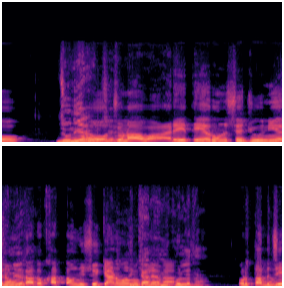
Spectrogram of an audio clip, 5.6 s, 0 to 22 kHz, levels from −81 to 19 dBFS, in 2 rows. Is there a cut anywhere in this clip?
no; 0 cuts

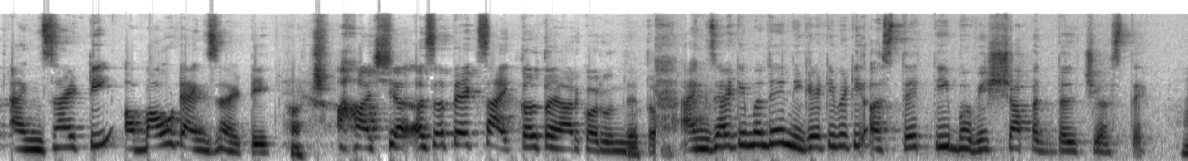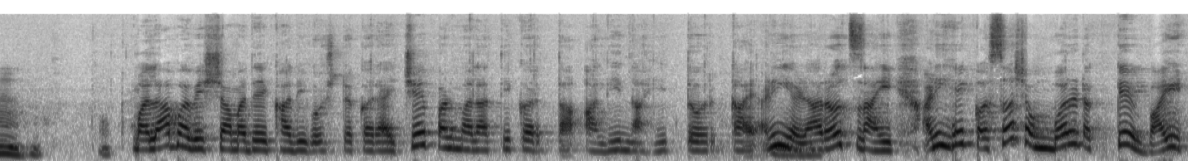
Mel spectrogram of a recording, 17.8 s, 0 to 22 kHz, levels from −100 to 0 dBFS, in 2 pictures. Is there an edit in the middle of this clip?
yes; 1 cut; at 4.9 s

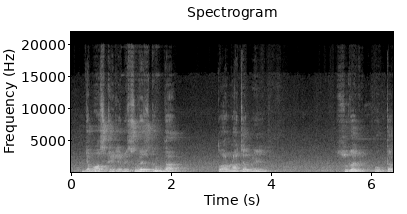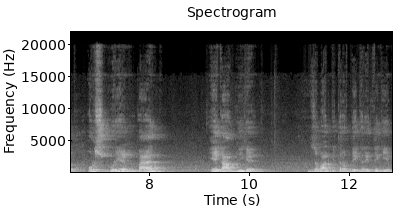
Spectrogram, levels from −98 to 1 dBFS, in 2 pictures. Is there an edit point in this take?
yes; 1 cut; at 6.6 s

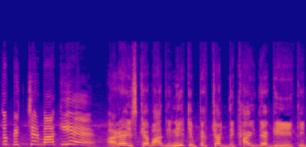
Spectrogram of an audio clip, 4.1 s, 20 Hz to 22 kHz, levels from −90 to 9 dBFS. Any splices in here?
no; 0 cuts

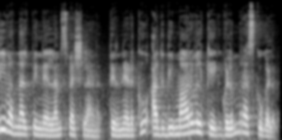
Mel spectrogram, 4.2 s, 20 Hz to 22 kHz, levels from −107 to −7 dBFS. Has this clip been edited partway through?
no; 0 cuts

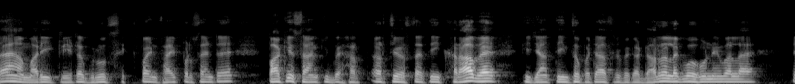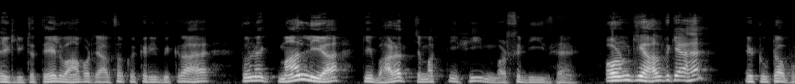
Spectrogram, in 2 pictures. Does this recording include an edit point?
no; 0 cuts

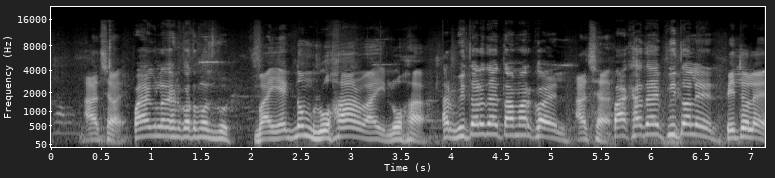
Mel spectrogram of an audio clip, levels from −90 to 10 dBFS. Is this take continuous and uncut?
no; 1 cut; at 3.8 s

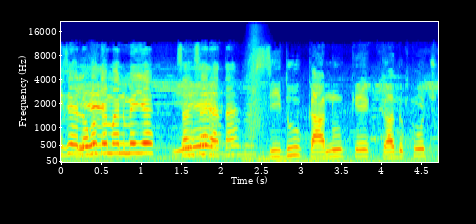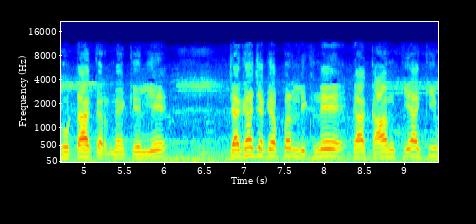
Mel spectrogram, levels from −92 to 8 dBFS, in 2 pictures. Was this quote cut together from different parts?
yes; 1 cut; at 2.3 s

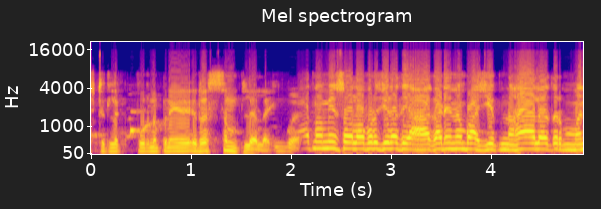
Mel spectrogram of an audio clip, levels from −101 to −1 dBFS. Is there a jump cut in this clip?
yes; 1 cut; at 2.2 s

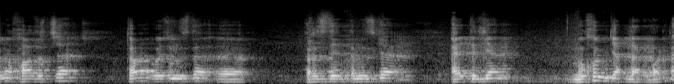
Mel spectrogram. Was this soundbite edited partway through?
no; 0 cuts

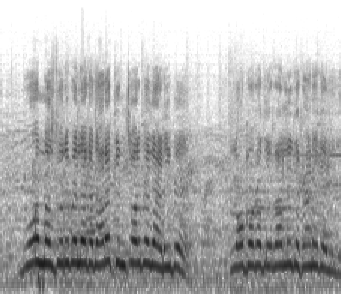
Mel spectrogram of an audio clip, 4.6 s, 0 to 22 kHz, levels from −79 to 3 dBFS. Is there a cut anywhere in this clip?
no; 0 cuts

